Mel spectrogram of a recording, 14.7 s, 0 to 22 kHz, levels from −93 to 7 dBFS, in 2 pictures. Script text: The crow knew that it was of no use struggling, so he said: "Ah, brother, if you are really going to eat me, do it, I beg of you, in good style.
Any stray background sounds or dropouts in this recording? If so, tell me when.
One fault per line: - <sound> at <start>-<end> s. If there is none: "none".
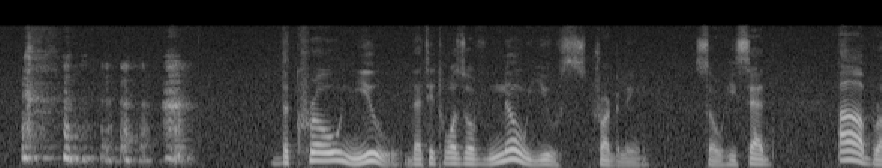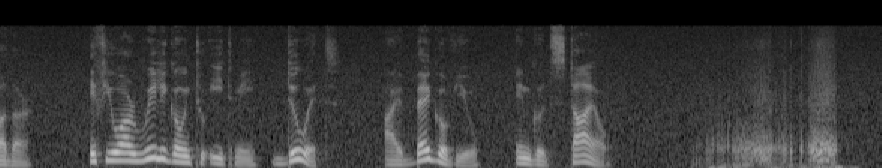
- laugh at 0.2-1.7 s
- squeak at 13.1-14.5 s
